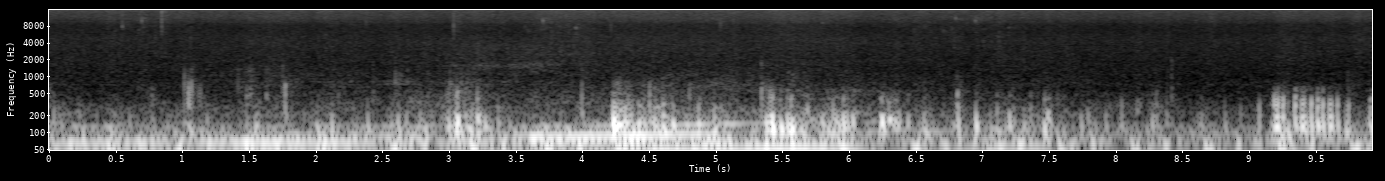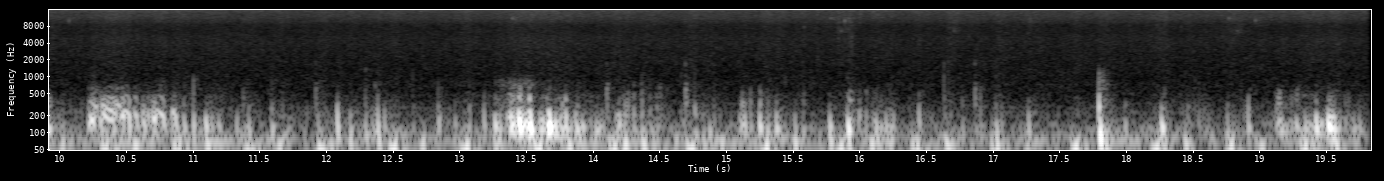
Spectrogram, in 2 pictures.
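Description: Soft, low rumbling and gurgling with faint pops, ordinary stomach growling.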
